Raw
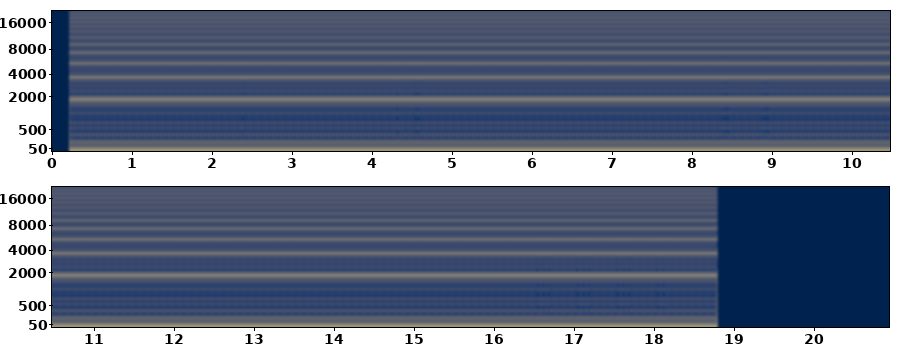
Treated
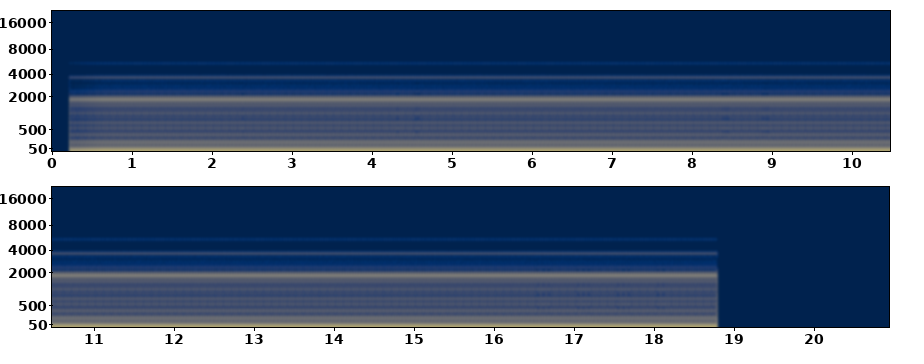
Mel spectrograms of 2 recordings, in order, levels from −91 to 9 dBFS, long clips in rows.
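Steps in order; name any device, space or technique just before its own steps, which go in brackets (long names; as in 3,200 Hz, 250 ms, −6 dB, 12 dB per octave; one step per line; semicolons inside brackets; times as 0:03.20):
action camera in a waterproof case (low-pass filter 1,600 Hz 24 dB per octave; automatic gain control gain up to 5 dB; AAC 64 kbit/s 32,000 Hz)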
